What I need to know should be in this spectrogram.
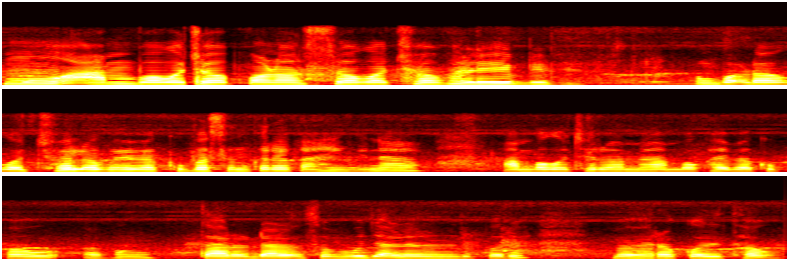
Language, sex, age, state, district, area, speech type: Odia, female, 18-30, Odisha, Subarnapur, urban, spontaneous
